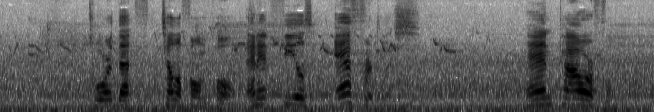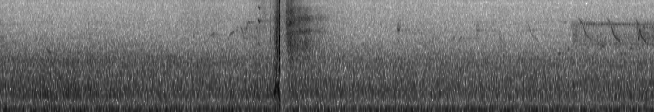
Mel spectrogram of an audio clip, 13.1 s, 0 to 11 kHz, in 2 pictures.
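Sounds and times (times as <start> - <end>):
background hiss: 8.4 - 10.6
golf club striking ball: 9.1 - 10.1.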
